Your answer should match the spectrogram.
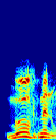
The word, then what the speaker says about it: MVMT: and that's Movement Watches. It's spelled MVMT.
